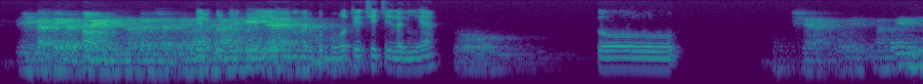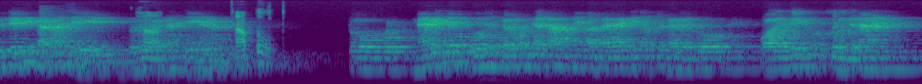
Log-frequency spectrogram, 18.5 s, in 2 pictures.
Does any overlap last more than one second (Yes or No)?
Yes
